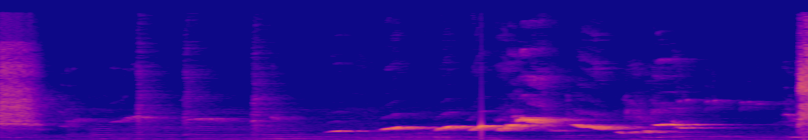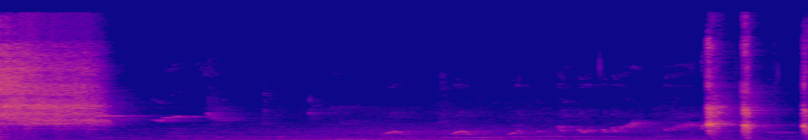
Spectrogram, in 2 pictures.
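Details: Loud song of a nine-month-old white-rumped shama: a burst of bright, rising whistled notes in the middle, fainter whistles later, broken by sharp clicking and hissing noises.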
